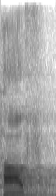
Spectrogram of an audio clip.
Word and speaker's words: half: जैसे कि हम कहते हैं हाफ, अब हाफ HALF, जबकि उसमें एल की आवाज़ नहीं आ रही, आप कह रहे हैं हाफ HAF, तो ये क्या है, ये हमारे पास साइलेंट लेटर है। कौन सा है, एल क्या है, साइलेंट लेटर।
